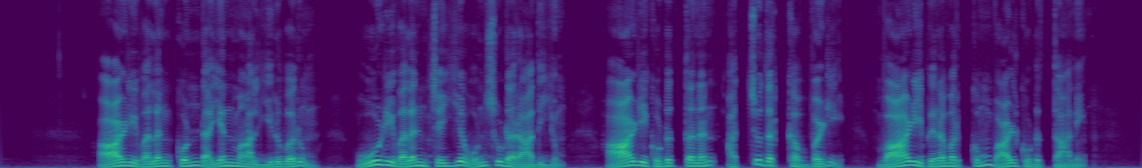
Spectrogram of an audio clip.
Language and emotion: Tamil, neutral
